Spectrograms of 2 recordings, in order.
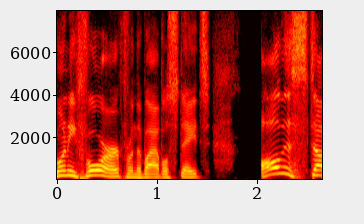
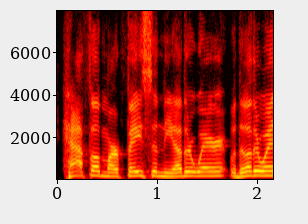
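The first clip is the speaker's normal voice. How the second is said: ordinary talk, nothing marked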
